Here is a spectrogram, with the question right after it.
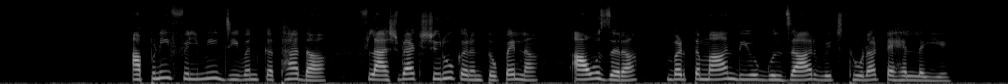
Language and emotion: Punjabi, neutral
